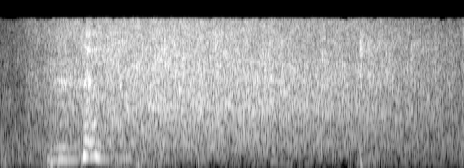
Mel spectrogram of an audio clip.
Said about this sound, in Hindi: तो आप सब अपने लिए तालियां बजाओ।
